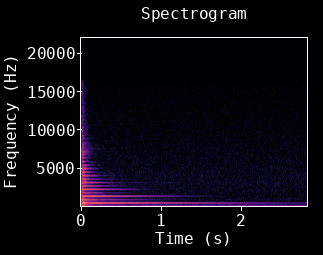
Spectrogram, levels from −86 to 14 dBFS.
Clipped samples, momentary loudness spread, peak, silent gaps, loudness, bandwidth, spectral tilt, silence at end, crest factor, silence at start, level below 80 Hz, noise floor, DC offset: under 0.1%; 25 LU; 0 dBFS; none; -23 LUFS; 12.5 kHz; -3 dB/octave; 1.05 s; 24 dB; 0 s; -50 dBFS; -51 dBFS; under 0.1%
